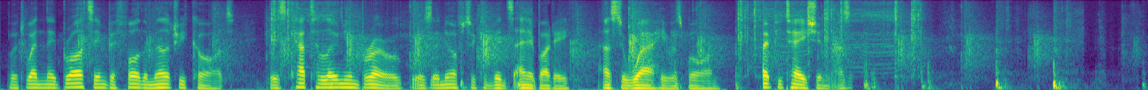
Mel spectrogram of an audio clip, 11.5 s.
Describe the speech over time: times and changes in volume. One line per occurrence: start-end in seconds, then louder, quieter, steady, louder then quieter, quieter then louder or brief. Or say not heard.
0.0-8.6 steady.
